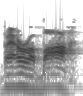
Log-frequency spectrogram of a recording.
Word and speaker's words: Barabbas: So let's open up first with our kind of our main idea, not kind of, it is, which is the Barabbas syndrome. Actually, in the original language, it's the third vowel that has the accent on it, so it is Barabbas.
